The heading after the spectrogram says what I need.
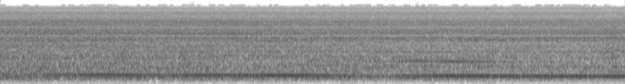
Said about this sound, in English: And the motor just slowly slows down until eventually it will stall.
